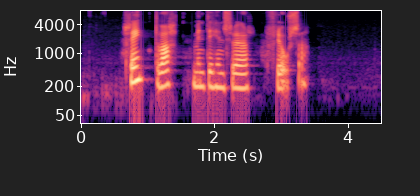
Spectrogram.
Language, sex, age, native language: Icelandic, female, 20-29, Icelandic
